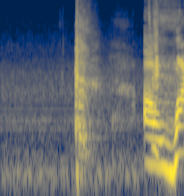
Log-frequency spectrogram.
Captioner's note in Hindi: खांसी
